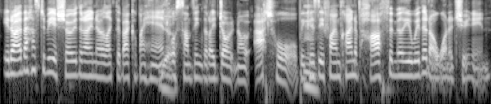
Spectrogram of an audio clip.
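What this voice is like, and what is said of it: Creaky vocal fry voice. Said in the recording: “I'm getting vocal fry now. Sorry, I've had bad allergies today.”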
